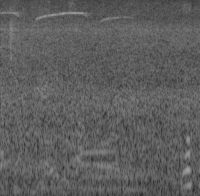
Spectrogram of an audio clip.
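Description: Faint murmur of voices over a steady outdoor background hum, with a couple of thin, high-pitched whistles in the first second.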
